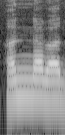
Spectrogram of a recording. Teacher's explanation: انما مشدد پہ غنہ ہوگا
